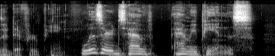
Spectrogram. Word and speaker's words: hemipenes: And every time I talk about hemipenes, someone is like, "It's penis." Like, you know what? I was a freaking herpetologist. I'm not saying that all of us aren't pronouncing it wrong, but in herpetology, where we study these things, we call them hemipenes.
